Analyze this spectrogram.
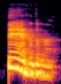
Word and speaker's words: perdre: A gente inverte o R com o E. E aqui o E no francês ele não vai ser pronunciado, tá? Ele é realmente ultra discreto. Então, termina a tua pronúncia no R, perdre.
